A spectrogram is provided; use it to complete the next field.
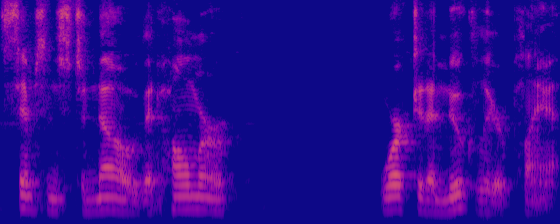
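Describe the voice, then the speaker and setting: With an American accent, a man speaks at a medium pitch with vocal fry. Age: 70s. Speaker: war veteran. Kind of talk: interview.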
